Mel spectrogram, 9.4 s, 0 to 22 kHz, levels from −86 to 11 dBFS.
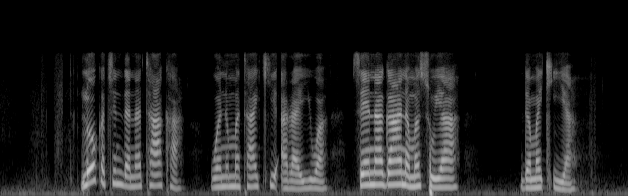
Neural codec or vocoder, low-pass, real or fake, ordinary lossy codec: none; 7.2 kHz; real; none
